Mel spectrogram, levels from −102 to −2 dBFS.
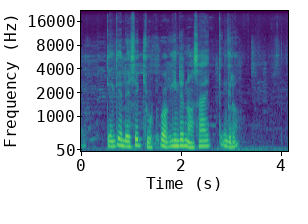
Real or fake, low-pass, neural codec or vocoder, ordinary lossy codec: real; none; none; none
